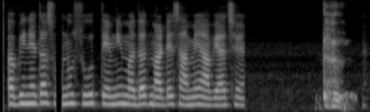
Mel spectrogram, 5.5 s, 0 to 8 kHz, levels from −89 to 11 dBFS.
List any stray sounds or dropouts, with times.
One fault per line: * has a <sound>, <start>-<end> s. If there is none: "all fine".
* has a dropout, 0.8-0.9 s
* has a cough, 4.7-5.4 s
